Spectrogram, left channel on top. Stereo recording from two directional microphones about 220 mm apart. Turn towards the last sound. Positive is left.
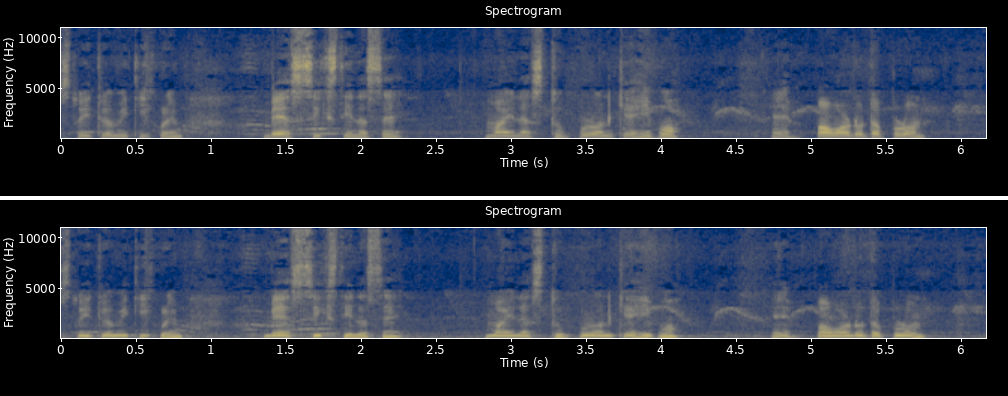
turn(degrees=50)  # may be behind; listen again after turning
